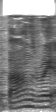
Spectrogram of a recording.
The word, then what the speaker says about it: boundary: The boundary around the round ground separates us from the surroundings. 好，先来看第二个单词 boundary. Boundary, A 不发音，念成 boundary 也可以啊。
